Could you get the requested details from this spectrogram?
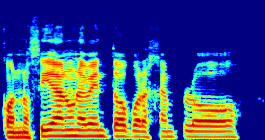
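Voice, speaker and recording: Lively man telling stories. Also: on the high side, clear, resonant tone, no echo, studio quality. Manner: lively, animated, quick asides and laughs. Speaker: interview guest. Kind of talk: casual storytelling.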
